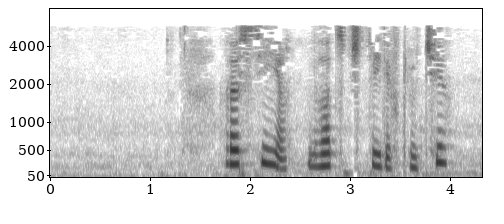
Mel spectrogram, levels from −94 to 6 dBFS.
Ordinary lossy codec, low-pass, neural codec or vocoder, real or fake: MP3, 24 kbps; 7.2 kHz; codec, 16 kHz in and 24 kHz out, 1.1 kbps, FireRedTTS-2 codec; fake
